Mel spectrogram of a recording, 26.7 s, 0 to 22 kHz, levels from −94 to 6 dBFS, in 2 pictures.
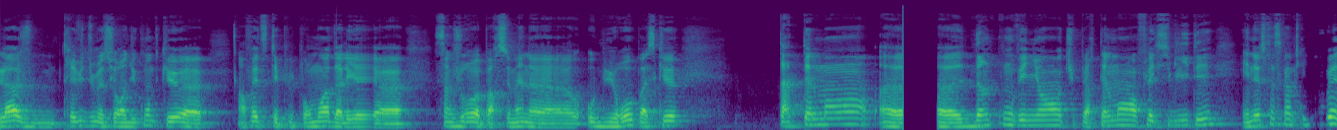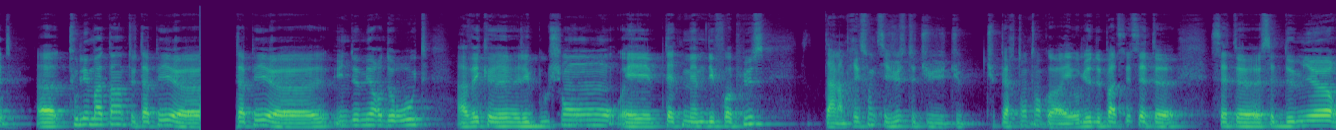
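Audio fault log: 9.02–9.52 s and 15.36–16.32 s, stream reconnect: the connection dropped, leaving silences of 0.35 s and 0.36 s, then a fresh decoder picked up 0.15 s and 0.6 s earlier, so sound repeats. The waveform goes flat, the spectrogram shows a full-band blank gap, then a brief fade-in.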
